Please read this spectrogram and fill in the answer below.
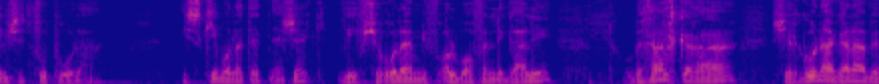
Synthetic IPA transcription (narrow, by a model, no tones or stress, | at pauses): imʃet̪fupeula̰ | iskimulat̪e̞t̪ne̞ʃe̞kveifʃeʁulahemlifʔo̞lbeo̞fe̞nleɡaliubeχaχkaʁaʃeiʁɡunaːɡanabe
